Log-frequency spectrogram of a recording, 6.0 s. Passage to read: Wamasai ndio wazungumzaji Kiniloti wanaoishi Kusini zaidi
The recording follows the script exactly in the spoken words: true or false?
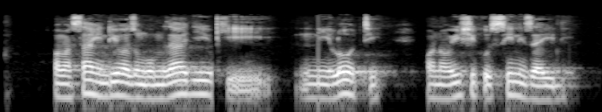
true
